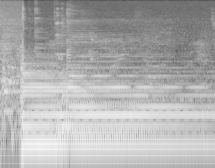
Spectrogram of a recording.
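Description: Amplified acoustic guitar: one chord strummed about a quarter second in and left ringing, slowly fading. It is a check that this guitar comes through the sound system.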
